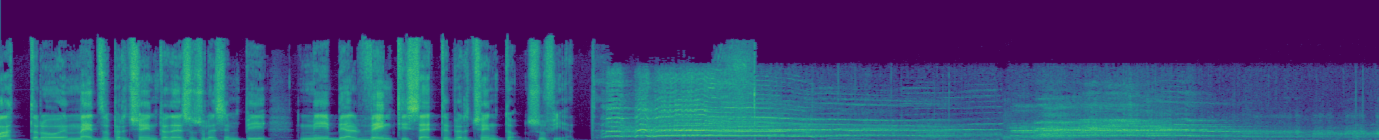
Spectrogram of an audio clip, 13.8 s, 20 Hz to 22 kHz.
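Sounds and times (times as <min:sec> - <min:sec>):
speech: 0:00.0 - 0:06.1
rooster crowing played as a sound effect: 0:06.0 - 0:13.1.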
